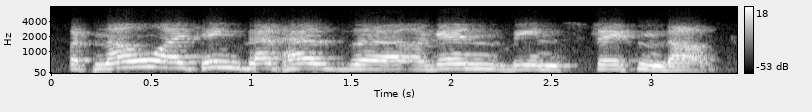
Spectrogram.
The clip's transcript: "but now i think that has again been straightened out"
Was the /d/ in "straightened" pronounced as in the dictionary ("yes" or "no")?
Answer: yes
